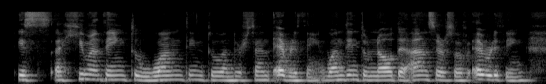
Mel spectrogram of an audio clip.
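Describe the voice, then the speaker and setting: A woman with a Peruvian accent speaks in a dark, mellow tone at medium pitch, her intonation monotone and flat. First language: Spanish. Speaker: spiritual healer and mentor. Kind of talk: interview conversation. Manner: halting.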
